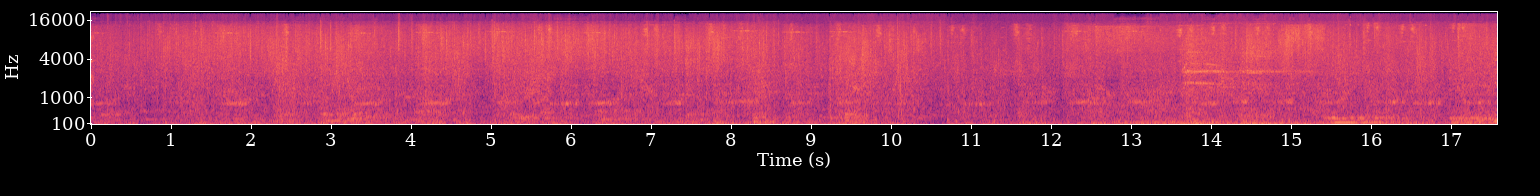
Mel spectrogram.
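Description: An extractor machine in the Guild Wars 2 game cranks into motion with dense, continuous mechanical grinding and ratcheting, loud and sustained under rumbling effects for the whole stretch.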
